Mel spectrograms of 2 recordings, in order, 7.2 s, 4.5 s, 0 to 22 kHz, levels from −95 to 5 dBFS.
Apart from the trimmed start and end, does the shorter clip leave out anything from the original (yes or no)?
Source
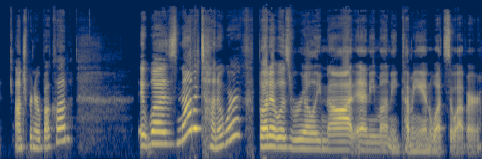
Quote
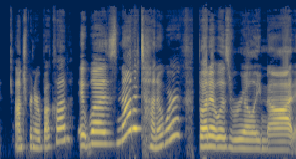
yes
